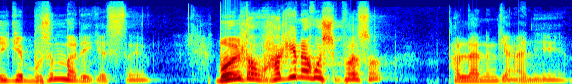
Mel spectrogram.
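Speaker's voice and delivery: normal talking voice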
